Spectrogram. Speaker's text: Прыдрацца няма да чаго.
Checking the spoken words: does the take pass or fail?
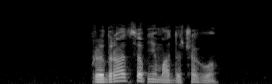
pass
